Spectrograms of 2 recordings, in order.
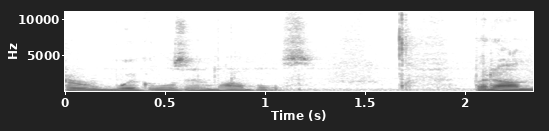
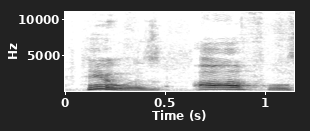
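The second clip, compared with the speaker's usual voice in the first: higher, louder distressed cry; upset; 8 semitones higher, 7 dB louder than usual. A narrator's reading. Sister telling parents her nightmare, upset. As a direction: blurt out how awful it was.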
